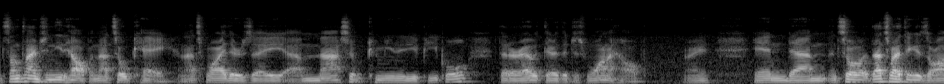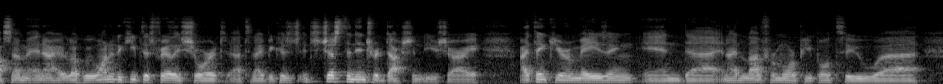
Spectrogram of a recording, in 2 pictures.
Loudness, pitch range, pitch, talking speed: -24 LUFS, 85-100 Hz, 95 Hz, 225 wpm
